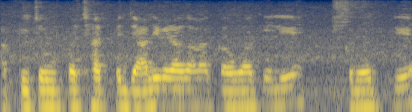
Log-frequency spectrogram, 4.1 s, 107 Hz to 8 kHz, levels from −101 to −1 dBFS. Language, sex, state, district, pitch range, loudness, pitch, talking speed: Hindi, male, Bihar, East Champaran, 125-130 Hz, -16 LUFS, 125 Hz, 190 wpm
